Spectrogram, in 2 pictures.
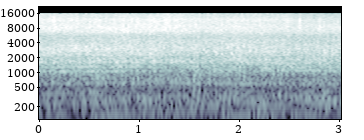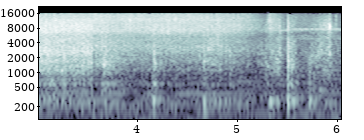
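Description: Split moong dal hitting hot oil in an aluminium pot and sizzling hard, the sizzle easing off about three and a half seconds in. A few metal clinks near the end are a ladle stirring against the pot.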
